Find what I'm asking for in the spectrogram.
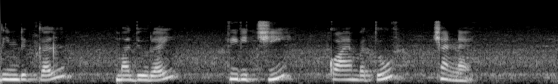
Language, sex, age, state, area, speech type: Tamil, female, 18-30, Tamil Nadu, urban, spontaneous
